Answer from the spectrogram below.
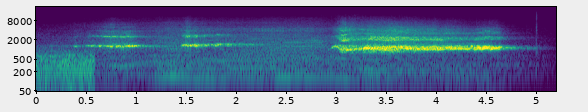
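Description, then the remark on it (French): A motorcycle ridden by a young woman across a hot, dry desert in Afghanistan in 1973 revs and its tires skid: two short squealing bursts over a low engine drone, then a longer, louder skid that cuts off abruptly, with no voices. “La fille à la moto”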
